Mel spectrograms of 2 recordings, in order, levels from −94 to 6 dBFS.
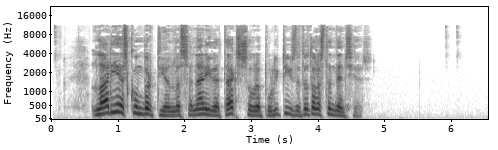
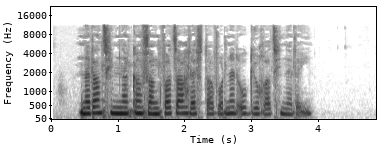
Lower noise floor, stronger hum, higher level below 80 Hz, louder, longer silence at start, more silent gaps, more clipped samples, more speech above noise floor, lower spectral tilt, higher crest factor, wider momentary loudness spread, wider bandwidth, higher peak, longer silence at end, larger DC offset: first, -74 dBFS vs -64 dBFS; neither; second, -60 dBFS vs -44 dBFS; second, -18 LUFS vs -12 LUFS; first, 0.6 s vs 0.45 s; neither; neither; first, 56 dB vs 52 dB; about the same, -4 dB/octave vs -5 dB/octave; about the same, 18 dB vs 14 dB; about the same, 11 LU vs 12 LU; about the same, 11.5 kHz vs 11.5 kHz; about the same, -2 dBFS vs 0 dBFS; first, 1.8 s vs 0.95 s; neither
